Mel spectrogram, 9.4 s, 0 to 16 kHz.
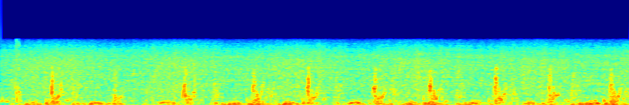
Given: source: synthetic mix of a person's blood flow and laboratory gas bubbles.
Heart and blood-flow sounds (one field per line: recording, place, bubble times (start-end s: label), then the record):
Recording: Doppler ultrasound of blood flow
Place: precordium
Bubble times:
0.00-0.41 s: bubbles
From the record:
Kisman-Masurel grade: 211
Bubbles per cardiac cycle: several, 3 to 8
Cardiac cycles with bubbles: 1 to 10%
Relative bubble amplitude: barely perceptible (0.100 to 0.250)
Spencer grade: 1 (occasional bubble signal discernible with the cardiac motion signal, with majority of cardiac periods free of bubbles)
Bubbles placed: anywhere in the cardiac cycle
